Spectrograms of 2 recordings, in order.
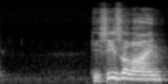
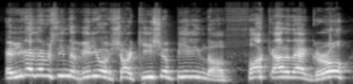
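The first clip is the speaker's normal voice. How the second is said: ordinary delivery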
